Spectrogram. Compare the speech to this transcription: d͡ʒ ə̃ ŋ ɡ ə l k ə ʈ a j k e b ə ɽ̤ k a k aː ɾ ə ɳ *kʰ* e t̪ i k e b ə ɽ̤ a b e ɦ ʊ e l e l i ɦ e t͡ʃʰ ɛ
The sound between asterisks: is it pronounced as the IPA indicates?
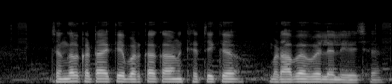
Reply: yes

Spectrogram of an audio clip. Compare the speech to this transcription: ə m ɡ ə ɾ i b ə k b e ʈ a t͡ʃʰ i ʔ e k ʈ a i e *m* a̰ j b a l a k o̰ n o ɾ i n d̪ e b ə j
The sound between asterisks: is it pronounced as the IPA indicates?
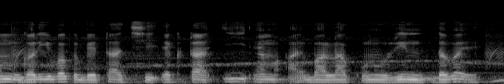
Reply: yes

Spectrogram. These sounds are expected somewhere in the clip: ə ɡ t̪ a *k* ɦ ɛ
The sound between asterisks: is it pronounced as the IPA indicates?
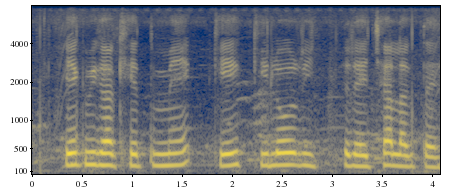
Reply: no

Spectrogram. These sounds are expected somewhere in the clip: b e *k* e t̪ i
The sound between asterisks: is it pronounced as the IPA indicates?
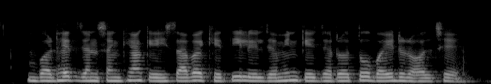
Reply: no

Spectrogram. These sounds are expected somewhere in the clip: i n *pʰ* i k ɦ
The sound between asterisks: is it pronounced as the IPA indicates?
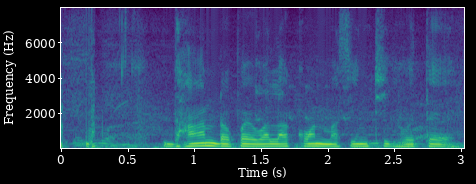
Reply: no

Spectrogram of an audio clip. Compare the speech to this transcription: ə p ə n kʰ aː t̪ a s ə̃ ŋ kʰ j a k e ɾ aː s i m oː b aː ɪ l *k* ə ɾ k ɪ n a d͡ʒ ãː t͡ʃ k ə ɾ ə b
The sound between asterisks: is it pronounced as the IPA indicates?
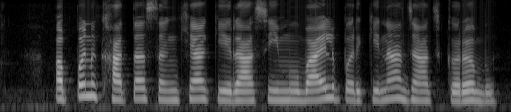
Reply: no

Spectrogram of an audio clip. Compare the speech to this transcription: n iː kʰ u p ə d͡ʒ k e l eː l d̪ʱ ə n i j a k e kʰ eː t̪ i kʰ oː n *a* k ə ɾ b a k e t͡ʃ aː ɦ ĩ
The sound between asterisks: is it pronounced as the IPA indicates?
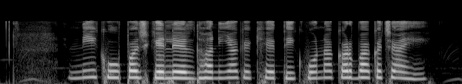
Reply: yes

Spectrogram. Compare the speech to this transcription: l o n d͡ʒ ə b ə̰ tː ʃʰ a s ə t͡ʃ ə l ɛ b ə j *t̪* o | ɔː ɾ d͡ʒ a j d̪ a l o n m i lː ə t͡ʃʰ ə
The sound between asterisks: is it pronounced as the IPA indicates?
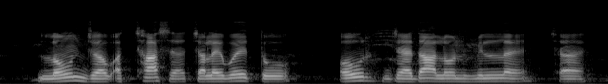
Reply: yes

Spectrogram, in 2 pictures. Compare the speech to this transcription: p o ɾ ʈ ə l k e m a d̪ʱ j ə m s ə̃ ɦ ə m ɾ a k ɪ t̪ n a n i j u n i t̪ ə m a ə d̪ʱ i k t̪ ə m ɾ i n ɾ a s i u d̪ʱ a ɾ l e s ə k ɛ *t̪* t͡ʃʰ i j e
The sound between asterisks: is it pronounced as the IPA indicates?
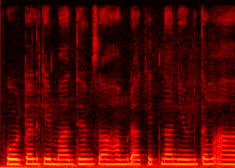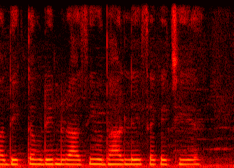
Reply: no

